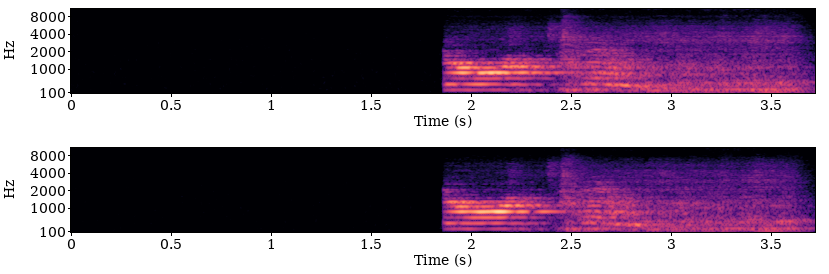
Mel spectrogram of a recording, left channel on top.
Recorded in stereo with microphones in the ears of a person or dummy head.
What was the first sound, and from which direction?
A sliding door, 10° right (ahead or behind).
